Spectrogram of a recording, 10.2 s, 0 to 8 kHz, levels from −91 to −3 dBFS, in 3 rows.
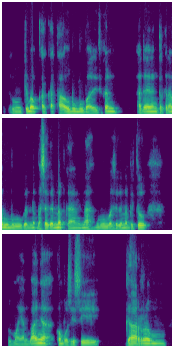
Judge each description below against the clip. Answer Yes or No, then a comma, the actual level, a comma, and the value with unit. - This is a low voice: Yes, low, 100 Hz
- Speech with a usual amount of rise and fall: No, narrow, 2.2 semitones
